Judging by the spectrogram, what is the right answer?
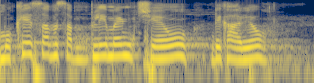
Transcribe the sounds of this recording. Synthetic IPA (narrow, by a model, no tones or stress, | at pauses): mũːkʰesɐbʱsɐmplimẽːɳʈt͡ɕejũɖɪkʰaːɾijoː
